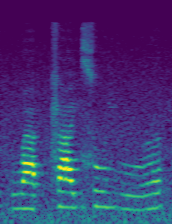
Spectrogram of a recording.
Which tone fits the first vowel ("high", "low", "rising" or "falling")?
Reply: low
